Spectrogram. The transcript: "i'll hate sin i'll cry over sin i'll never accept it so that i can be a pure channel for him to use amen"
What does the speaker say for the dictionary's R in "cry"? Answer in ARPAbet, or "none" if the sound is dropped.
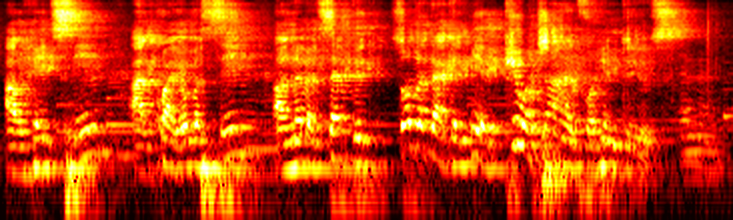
W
